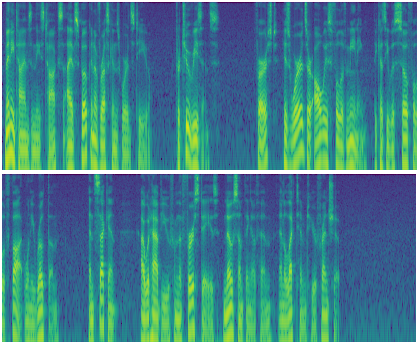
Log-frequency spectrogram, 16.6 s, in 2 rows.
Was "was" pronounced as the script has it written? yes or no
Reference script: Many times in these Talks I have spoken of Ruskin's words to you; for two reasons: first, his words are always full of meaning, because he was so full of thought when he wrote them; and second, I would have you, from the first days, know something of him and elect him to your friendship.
yes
